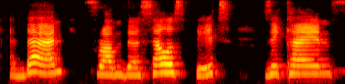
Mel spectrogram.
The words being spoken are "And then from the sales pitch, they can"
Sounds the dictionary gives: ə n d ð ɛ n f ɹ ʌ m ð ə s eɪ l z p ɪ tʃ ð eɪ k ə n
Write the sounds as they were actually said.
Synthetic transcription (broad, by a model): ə n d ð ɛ n f ɹ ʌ m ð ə s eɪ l s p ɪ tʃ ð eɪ k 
